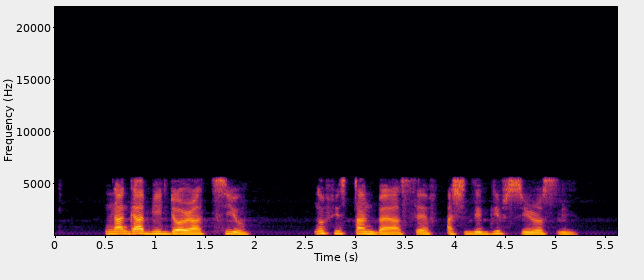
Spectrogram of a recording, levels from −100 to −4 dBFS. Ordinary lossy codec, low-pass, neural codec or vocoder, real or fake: none; 5.4 kHz; none; real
